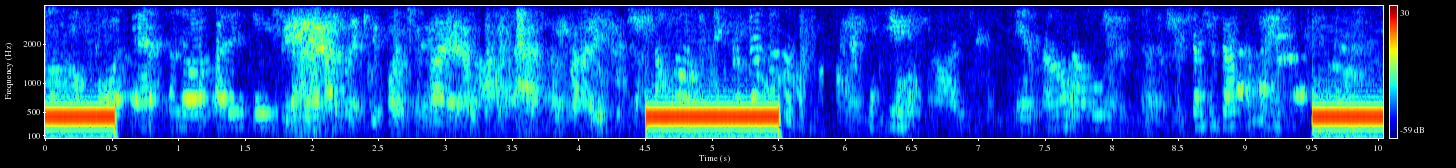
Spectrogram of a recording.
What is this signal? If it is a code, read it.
Ringback tone (Europe, 425 Hz), with speech.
